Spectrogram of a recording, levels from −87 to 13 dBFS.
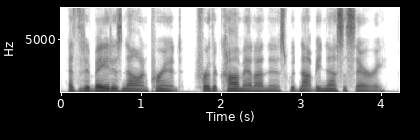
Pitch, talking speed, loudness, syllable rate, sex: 170 Hz, 215 wpm, -17 LUFS, 5.7 syllables/s, female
